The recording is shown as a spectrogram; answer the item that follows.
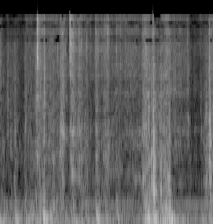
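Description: A pleated cabin air filter being pushed by hand into the plastic filter housing of a Tesla Model Y: irregular scraping and light knocks, the loudest about a second and a half in.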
